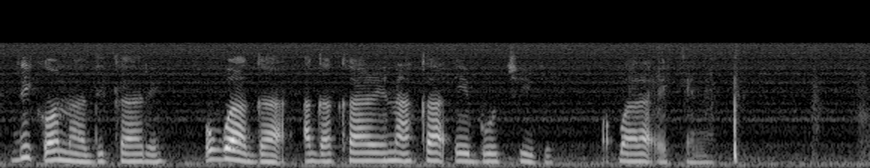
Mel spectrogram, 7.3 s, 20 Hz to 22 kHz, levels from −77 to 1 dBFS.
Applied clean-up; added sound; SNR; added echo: none; Fire; 18 dB; none.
